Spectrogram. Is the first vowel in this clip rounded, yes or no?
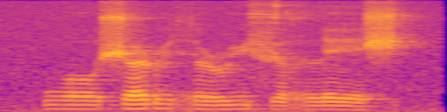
yes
